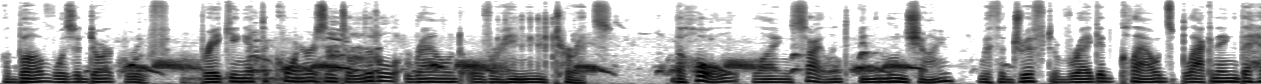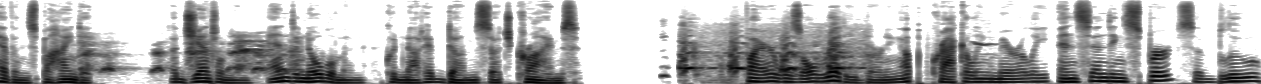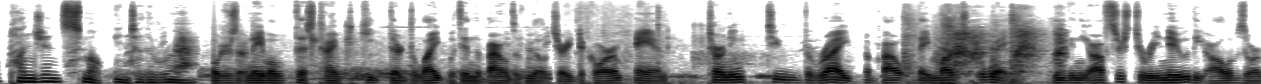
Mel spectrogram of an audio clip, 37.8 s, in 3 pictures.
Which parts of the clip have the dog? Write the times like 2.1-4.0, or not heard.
1.8-3.9, 7.9-8.8, 13.3-15.7, 19.2-21.4, 25.3-27.2, 34.2-35.9.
